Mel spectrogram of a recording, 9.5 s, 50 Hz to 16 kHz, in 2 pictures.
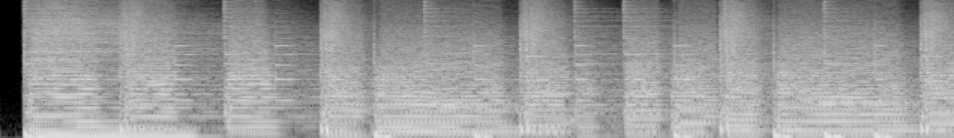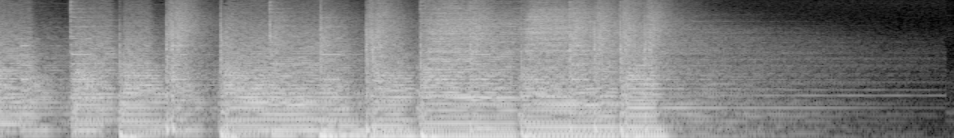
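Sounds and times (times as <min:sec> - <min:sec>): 
rock music intro: 0:00.1 - 0:09.0.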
